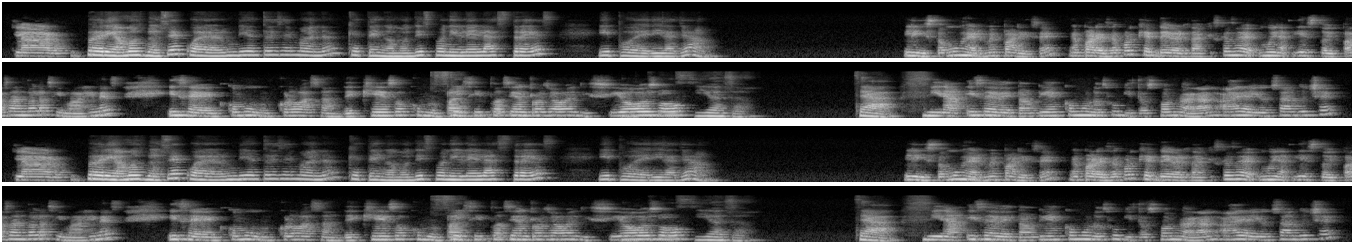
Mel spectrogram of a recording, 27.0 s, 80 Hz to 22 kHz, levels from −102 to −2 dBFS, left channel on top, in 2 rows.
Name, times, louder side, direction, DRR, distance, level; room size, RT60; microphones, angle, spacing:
voice 1, 0.1-0.7 9.0-20.3 22.7-26.8, left 2 dB, 80° left, 1 dB, 0.9 m, -31 dB
voice 2, 0.9-5.5 6.0-7.1 18.0-18.2 19.7-21.0 22.1-22.7, left 1 dB, 30° left, 2 dB, 0.5 m, -28 dB
2.8 x 2.2 x 3.6 m, 0.24 s
head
